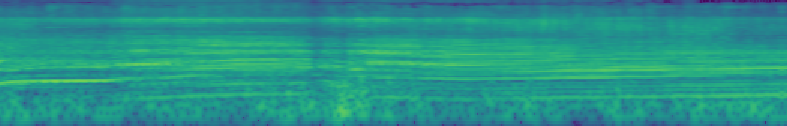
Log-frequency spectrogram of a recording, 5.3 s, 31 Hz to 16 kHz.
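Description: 2003 Ford Mustang SVT Cobra's supercharged 4.6-litre V8 accelerating hard at full throttle down a quarter-mile drag strip. Its pitch climbs, drops with an upshift about two seconds in, then climbs again through the next gear.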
